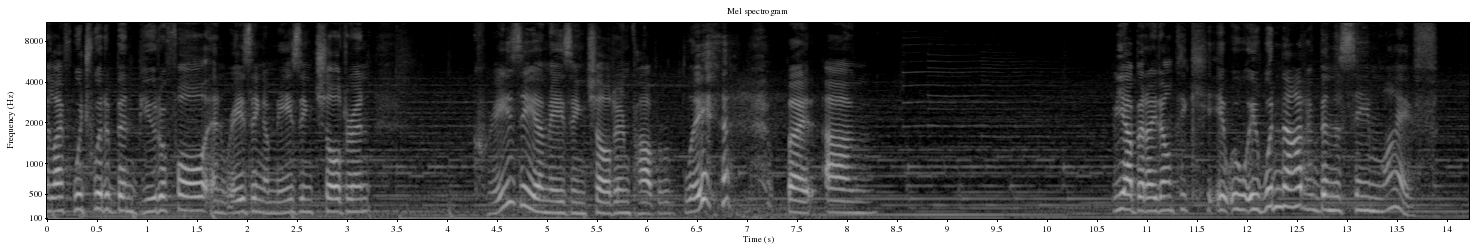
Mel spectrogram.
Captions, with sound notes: which would've been beautiful, and raising amazing children. Crazy amazing children, probably. [chuckles] But, um... Yeah, but I don't think... it, it would not have been the same life.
